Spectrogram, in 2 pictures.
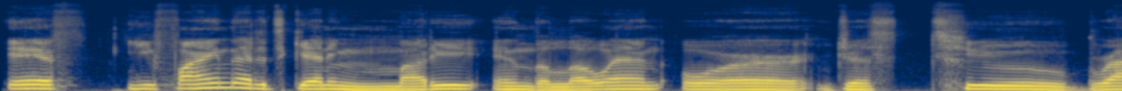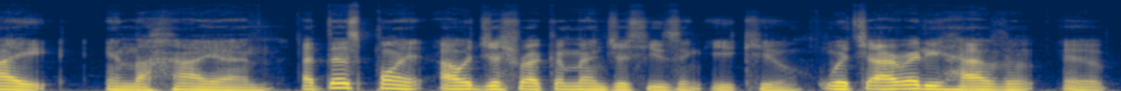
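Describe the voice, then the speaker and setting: A man explaining audio editing informally, thinking aloud as he works through a software tutorial. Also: mid-range voice, steady tone, a little slow, hardly any pauses, smooth, dry recording.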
